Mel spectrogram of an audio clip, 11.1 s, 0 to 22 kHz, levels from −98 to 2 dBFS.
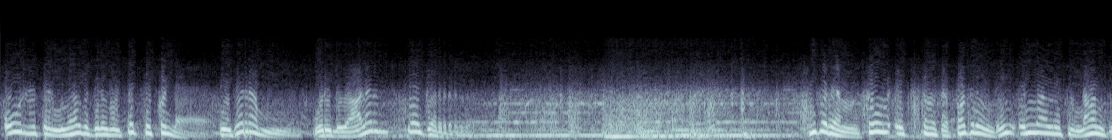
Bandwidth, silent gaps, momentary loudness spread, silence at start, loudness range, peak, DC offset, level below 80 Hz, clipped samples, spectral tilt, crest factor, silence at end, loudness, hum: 2.4 kHz; none; 8 LU; 0 s; 4 LU; -2 dBFS; under 0.1%; -42 dBFS; under 0.1%; -14.5 dB/octave; 14 dB; 0 s; -16 LUFS; none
